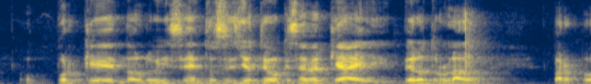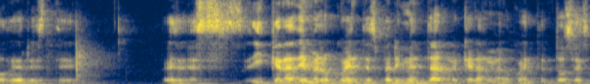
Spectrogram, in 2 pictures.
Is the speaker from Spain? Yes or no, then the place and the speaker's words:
no; Chiapas, Mexico; moved away as an adult; also born or lived in Mexico City / United States / Qatar; De la colonia del Issste, ahí de la canchita. Por la carrera me fui a estudiar a Ciudad de México y luego trabajé para Pemex cerca de 14 años, estudié un posgrado en Estados Unidos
